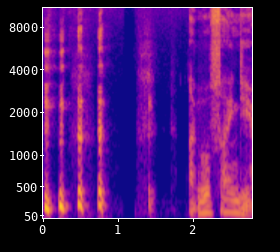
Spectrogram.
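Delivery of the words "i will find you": low, growling put-on voice. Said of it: "Mausoleum Neeson".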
